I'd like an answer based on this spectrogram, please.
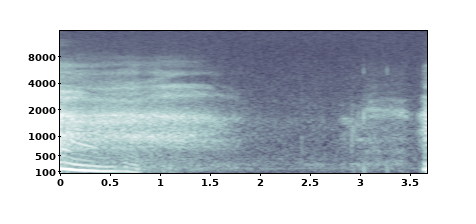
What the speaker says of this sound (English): what I like everybody to do is just take a deep breath.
